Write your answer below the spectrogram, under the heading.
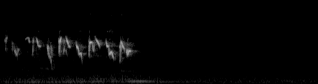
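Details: Vigorous sooty-headed bulbul song, a long rapid run used as a lure for training birds. A tumbling sequence of varied, slurred chirps lasts about a second and a half over a faint low hum, then quiet.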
